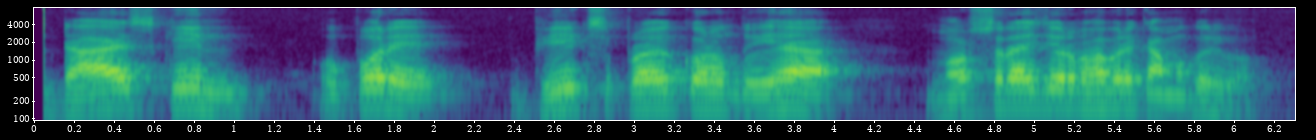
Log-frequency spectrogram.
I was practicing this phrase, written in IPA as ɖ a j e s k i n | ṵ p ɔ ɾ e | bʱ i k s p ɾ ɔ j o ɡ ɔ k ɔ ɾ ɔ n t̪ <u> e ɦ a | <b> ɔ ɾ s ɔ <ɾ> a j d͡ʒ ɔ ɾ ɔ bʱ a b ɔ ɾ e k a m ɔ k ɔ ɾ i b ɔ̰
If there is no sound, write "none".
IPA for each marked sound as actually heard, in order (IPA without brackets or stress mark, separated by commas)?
u, m, ɾ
